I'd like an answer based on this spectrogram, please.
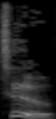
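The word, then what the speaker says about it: ט״ו: So every month you can see now, the 15th of Shvat, Tu B'Shvat, in Hebrew, Tes Vav, the letters Tes Vav, which can be pronounced two, means 15, is where we celebrate the birthday of the trees.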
